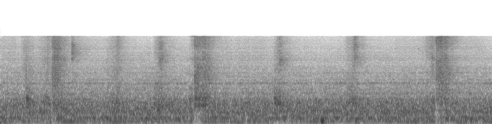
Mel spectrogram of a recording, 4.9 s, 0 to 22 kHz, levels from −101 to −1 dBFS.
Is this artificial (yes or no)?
yes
